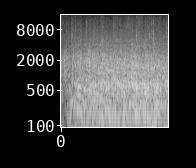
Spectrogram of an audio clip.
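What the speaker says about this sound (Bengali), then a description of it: "একটা জোরে হাততালি।" Loud, steady applause from a comedy show audience, dense clapping filling the room for about two seconds with crowd noise mixed in.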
